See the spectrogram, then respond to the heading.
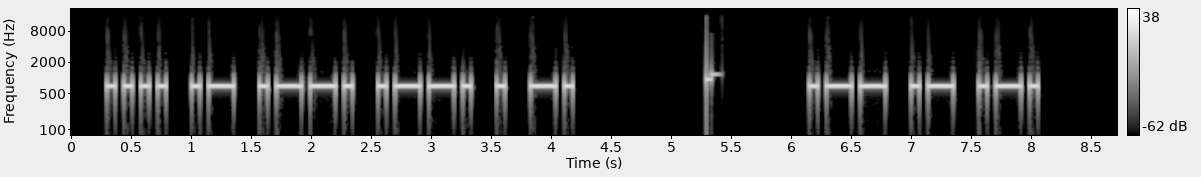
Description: Morse code, heard as a keyed tone, about 17 wpm, 700 Hz. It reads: HAPPEN WAR
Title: Sentences from Top 400 Words - New Word Drill - 17wpm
